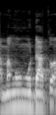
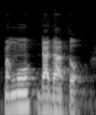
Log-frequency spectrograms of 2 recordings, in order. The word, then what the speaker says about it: Mangudadatu: Ah mangungodato ang sabi ko ' ba. Mali ah. Sorry ah Governor Pax ah Ali ah Ali Sangki Mangadato pala to siya mango dadato e kasi kanina kasi ang mali pala yung bigkas ko pasensya na ha kasi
